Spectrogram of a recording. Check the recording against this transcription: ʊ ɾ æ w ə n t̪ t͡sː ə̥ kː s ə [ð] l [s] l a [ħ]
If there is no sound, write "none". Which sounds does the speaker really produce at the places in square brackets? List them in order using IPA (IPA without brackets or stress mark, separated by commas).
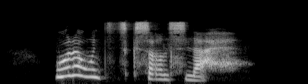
ʁ, s, ħ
